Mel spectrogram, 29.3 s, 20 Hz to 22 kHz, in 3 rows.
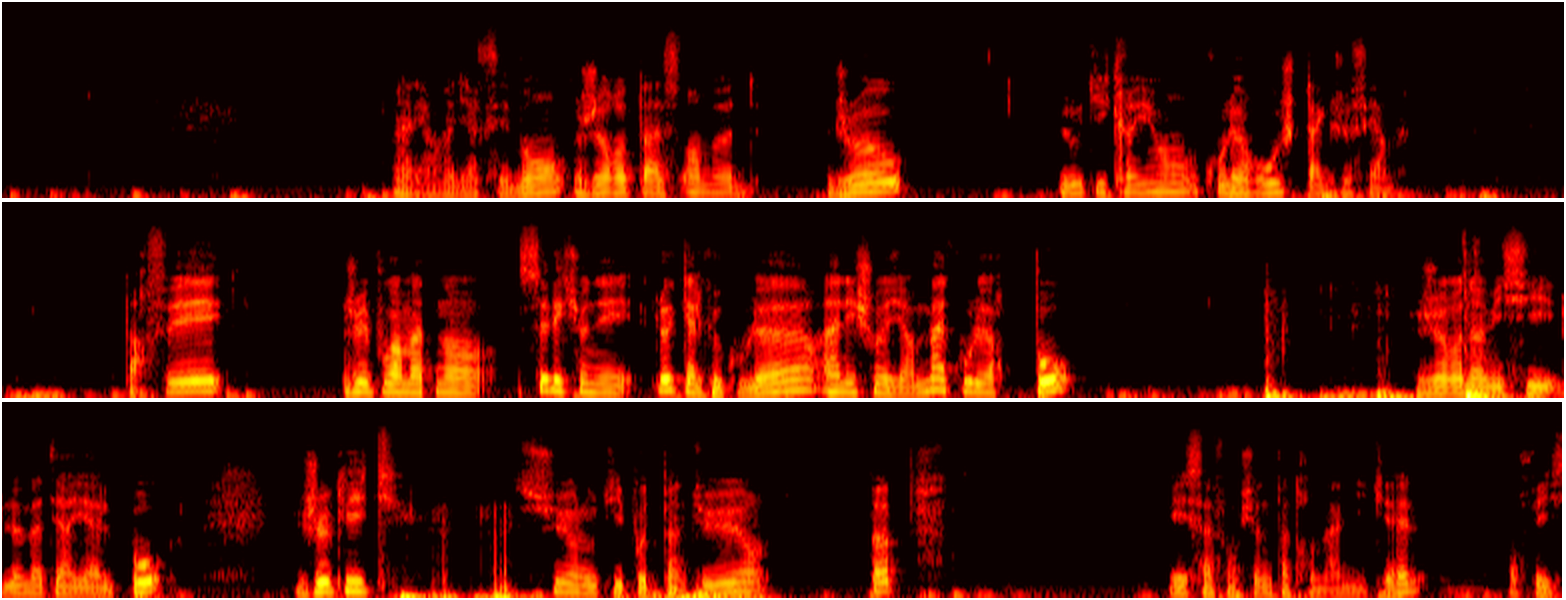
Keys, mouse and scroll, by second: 0.8 click, 1.6 ctrl+middle click, 3.9-5.3 drag, 7.7 click, 8.4 ctrl+middle click, 9.4 ctrl+middle click, 10.0 ctrl+shift+middle click, 10.7 shift+middle click, 13.3 click, 14.6 click, 15.6 click, 16.1 click, 16.7 click, 17.7 shift+p, 18.1 shift+e, 18.2 shift+a, 18.4 shift+u, 19.0 Return, 23.8 shift+space, 24.9 click, 25.5 click, 27.2 click, 28.4 shift+middle click, 29.1 shift+click.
